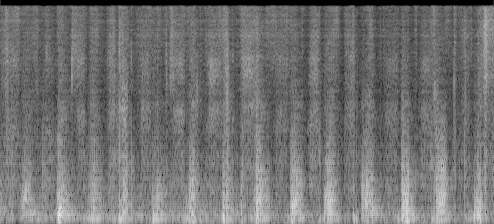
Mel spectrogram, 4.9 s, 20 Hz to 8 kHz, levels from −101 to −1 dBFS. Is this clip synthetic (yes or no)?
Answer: yes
